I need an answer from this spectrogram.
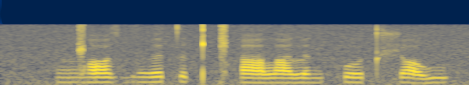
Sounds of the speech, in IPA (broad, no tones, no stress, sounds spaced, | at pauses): ŋ͡ǁ ɒ z ɡʱ ə t ə t ǁʰ a lˠ a l ə ŋ f o t ʃ ɒ w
